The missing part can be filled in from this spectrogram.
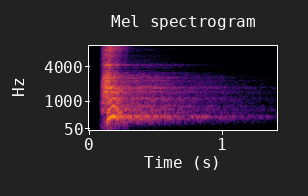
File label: Adult Operator Jump, en; Warframe; New War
